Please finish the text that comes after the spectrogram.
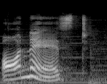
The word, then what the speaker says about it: honest: Here, in this word honest, H is silent. So, it begins with a vowel sound O.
